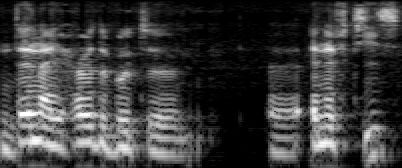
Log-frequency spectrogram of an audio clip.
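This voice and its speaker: This man speaks with a French accent in a dark, mellow tone. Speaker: architect and NFT project co-founder. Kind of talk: interview. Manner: hesitant, many fillers.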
